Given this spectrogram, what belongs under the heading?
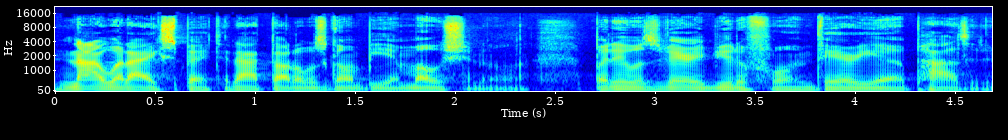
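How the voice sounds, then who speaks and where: At a very fast pace, a man with a very deep, low pitch talks in an American accent on a very clean recording with a silent background. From Robbins, Illinois, near Chicago. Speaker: rapper. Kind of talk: casual podcast interview. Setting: podcast interview. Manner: animated, conversational, frequent filler.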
